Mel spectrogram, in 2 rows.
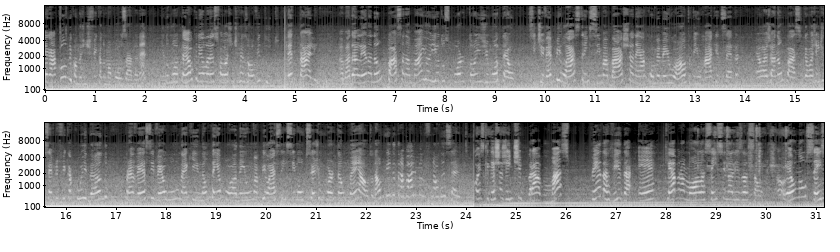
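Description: Volkswagen Kombi engine running at cruise, heard from inside the cab as a loud, steady low drone, with a woman talking over it. About 24 seconds in, the engine note drops suddenly to a lower pitch.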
